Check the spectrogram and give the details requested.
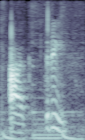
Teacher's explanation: Lleva el golpe de voz en la última, actriz. Por lo que, nuevamente, nos encontramos ante una palabra aguda.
